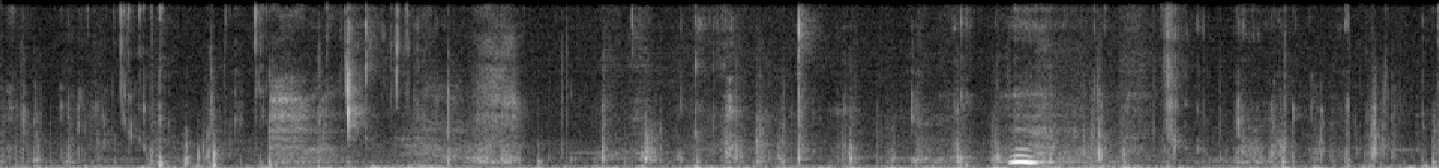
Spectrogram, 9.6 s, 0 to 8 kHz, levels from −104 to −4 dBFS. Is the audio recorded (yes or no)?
no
